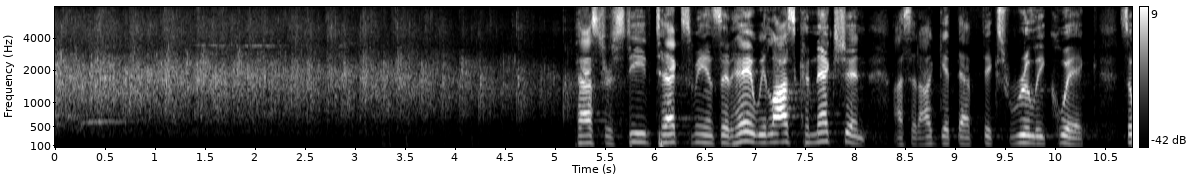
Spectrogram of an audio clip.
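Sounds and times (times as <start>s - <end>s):
church congregation applauding: 0.0s - 5.4s
speech: 5.2s - 10.7s.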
